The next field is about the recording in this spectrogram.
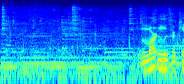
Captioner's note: glassware, silverware clinking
